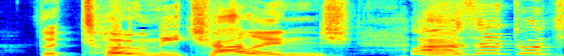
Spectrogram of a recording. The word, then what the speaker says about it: Tomy: We said Tomy, not Tony. It's pronounced Tomy.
